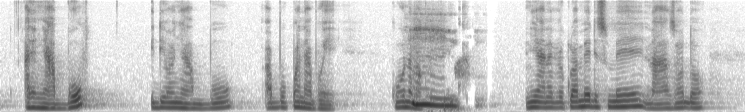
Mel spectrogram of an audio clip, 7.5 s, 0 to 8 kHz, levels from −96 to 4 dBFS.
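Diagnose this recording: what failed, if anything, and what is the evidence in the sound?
Speech suppressed in double talk, at the call-processing stage: between 4.25 and 4.7 s the talker dips by up to about 40 dB, likely the echo canceller ducking everything while both sides talk.

Echo leak, also call processing: from 4.74 to 4.85 s there's a faint copy of the voice played on the loudspeaker, 156 ms late and roughly 30 dB down, likely loudspeaker echo slipping past the canceller.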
